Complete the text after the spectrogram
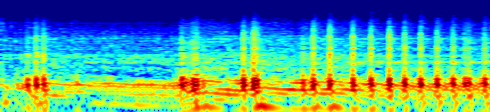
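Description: A delivery rider's motorcycle engine revs, its throaty idle climbing into a quick series of rhythmic, sputtering pulses that grow faster toward the end, heard alone without any talking.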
